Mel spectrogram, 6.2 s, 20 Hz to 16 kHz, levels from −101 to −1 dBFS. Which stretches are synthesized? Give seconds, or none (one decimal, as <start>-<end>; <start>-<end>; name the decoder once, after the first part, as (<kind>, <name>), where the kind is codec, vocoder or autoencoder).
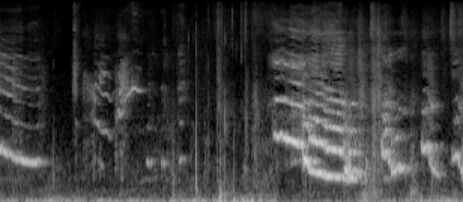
1.2-4.9 (vocoder, BigVGAN v2); 5.5-6.2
